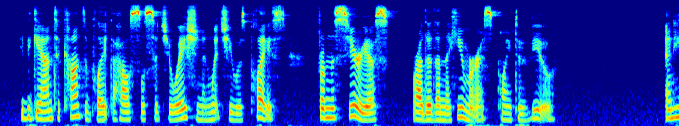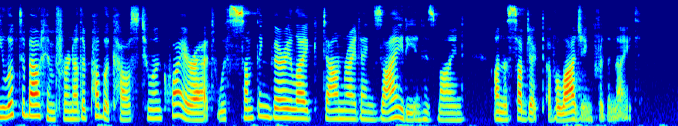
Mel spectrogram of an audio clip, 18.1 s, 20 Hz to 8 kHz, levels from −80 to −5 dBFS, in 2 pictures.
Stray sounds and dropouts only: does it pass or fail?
pass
